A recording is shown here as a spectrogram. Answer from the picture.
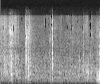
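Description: Faint handling of a Blu-ray disc in a white paper envelope: a few light clicks and soft paper rustles in the first second, then quieter rustling.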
